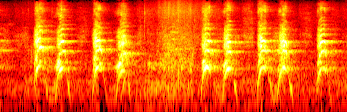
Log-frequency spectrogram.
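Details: Hunting terrier Dunja at a wild boar, sharp barks in pairs and short runs, about nine in five seconds, with a brief noisy pause in the middle.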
